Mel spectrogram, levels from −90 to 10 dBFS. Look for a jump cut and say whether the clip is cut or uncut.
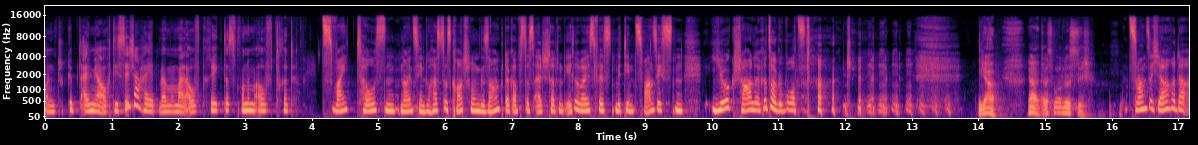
uncut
